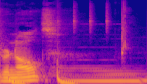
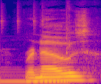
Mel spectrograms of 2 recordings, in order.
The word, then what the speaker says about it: Renault: of these renaults renaults i keep saying it wrong you know because i look at that i'm like renault but i guess the proper way to say the name is renault i don't know where you get renault out of that but yeah so i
